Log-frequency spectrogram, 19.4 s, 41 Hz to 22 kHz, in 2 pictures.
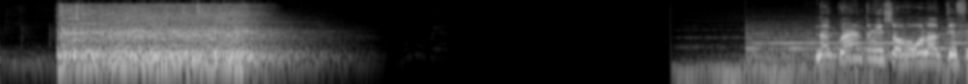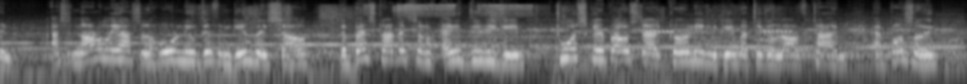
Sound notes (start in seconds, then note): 3.3 silence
